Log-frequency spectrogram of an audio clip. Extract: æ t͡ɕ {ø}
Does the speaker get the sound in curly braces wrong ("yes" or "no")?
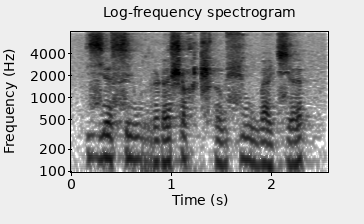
yes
